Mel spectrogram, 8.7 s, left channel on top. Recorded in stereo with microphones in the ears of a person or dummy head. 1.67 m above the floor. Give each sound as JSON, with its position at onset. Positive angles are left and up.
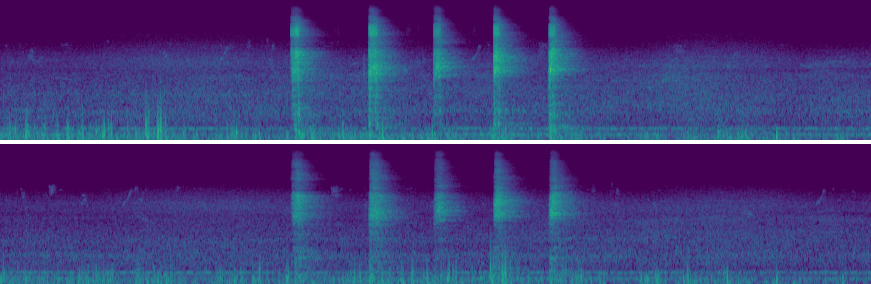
{"t": 2.9, "sound": "tape being pulled", "side_deg": 50, "distance_m": 0.6}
